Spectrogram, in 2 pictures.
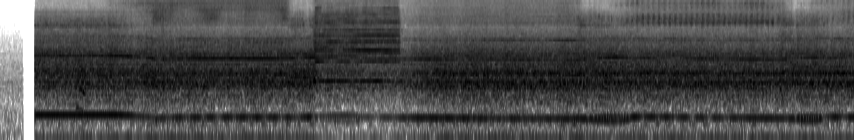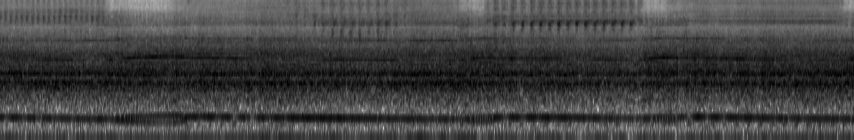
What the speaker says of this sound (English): I've got a crankshaft polisher, and I'll run a quick polish on the main shaft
